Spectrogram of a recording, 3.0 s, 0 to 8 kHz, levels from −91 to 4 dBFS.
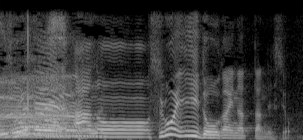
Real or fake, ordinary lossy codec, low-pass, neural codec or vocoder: real; none; 7.2 kHz; none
